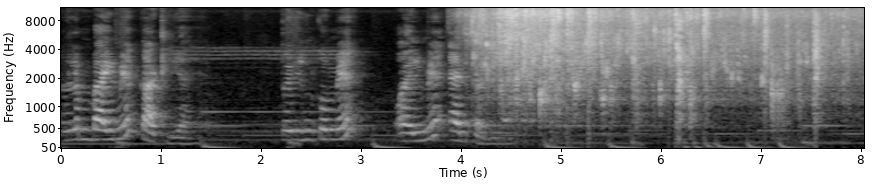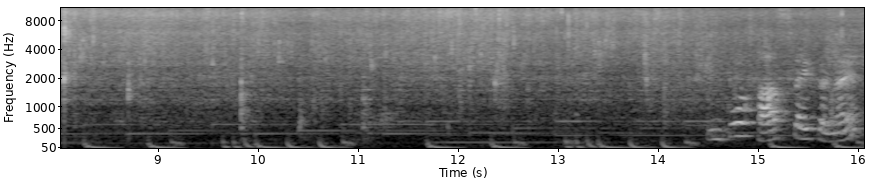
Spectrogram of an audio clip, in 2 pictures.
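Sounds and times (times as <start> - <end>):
potatoes sizzling in oil: 4.0 - 16.0.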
